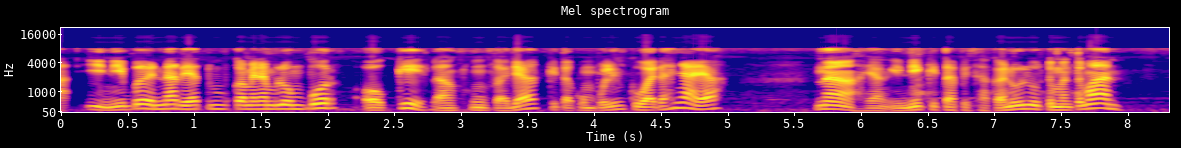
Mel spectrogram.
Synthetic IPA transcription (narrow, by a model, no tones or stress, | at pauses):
ainibənarjat̪əmbukamenanbəlumpʊrokelaŋsʊŋsad͡ʒakit̪akumpulɪnkəwadahɲaja | nahja̰ŋḭnikit̪apisahkandulut̪əmant̪əman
